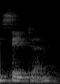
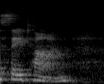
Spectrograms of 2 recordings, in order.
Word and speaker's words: seitan: Not to be confused with the way it could sound if someone said it wrong, which would be Satan. Not Satan, seitan.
